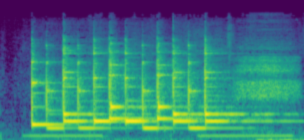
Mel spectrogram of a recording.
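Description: phone ringtone

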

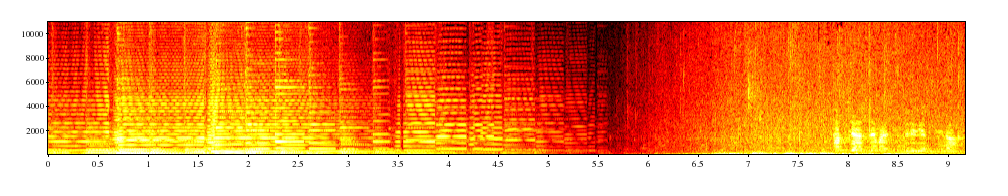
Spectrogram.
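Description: autumn rain falling

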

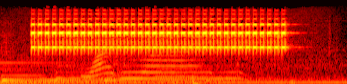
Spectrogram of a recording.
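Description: telephone ringing

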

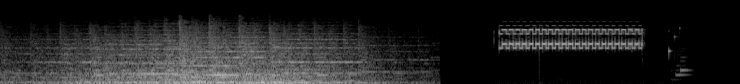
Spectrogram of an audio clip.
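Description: telephone ringing

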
